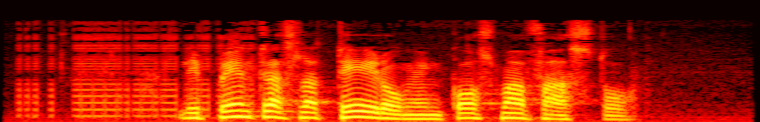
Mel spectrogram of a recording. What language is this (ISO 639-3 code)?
epo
